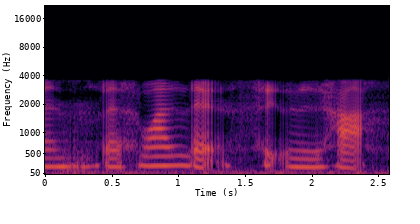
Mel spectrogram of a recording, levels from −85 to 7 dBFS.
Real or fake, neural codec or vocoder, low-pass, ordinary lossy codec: fake; autoencoder, 22.05 kHz, a latent of 192 numbers a frame, VITS, trained on many speakers; 3.6 kHz; none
